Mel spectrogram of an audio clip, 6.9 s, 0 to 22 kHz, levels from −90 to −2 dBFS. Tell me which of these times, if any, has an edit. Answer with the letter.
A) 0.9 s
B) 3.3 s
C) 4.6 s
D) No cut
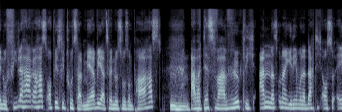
D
